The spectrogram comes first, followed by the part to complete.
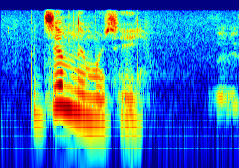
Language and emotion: Russian, neutral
